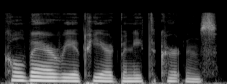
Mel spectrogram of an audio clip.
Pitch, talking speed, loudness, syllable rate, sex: 155 Hz, 130 wpm, -17 LUFS, 4.6 syllables/s, female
